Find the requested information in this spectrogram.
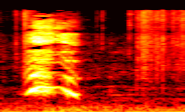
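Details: Person with hiccups ongoing for several years, recorded while walking in a store on a medical trip: a single brief, abrupt voiced catch with quick falling pitch over store background noise. Hiccup.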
